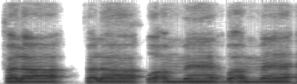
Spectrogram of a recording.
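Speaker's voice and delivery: ஃபலா and வ அம்ம each restarted, mimicking a halting reciter; imitated repetition. Teacher mimicking the student's repeats, restarting each word. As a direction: say Falah twice, then வ அம்ம twice, as false starts. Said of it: "அந்த repeat ஆகிறது வரக்கூடாது".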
